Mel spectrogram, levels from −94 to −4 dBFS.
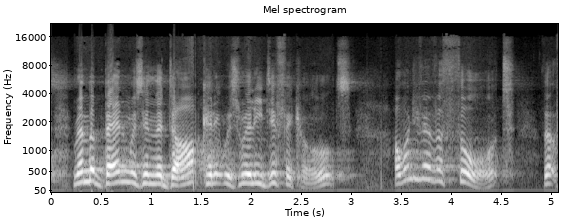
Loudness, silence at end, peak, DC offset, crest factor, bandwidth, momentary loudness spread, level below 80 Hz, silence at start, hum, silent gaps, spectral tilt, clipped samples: -15 LUFS; 0 s; 0 dBFS; under 0.1%; 14 dB; 16.5 kHz; 15 LU; -52 dBFS; 0 s; none; none; -5 dB/octave; 0.3%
